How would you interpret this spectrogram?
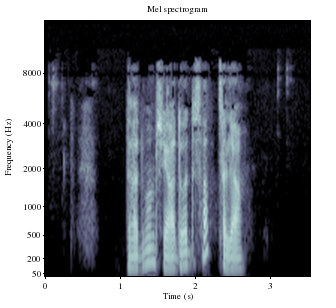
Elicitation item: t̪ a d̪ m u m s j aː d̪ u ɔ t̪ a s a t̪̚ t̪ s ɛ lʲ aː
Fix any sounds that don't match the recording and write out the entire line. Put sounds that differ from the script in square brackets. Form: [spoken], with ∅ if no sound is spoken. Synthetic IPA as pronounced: t̪ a d̪ m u m s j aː d̪ u ɔ [d̪] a s a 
